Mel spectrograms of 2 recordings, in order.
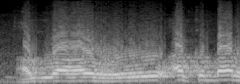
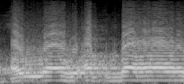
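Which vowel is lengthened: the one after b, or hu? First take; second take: hu; after b. First: The syllable hu is drawn out long. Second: The vowel after the b sound is drawn out. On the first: "hu panjangnya. Tidak benar" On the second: "menambahkan alif di belakang ba. Itu juga salah"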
